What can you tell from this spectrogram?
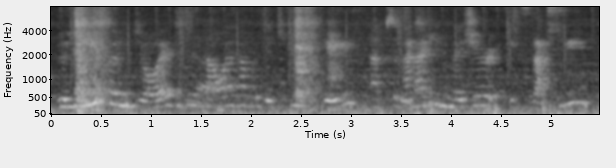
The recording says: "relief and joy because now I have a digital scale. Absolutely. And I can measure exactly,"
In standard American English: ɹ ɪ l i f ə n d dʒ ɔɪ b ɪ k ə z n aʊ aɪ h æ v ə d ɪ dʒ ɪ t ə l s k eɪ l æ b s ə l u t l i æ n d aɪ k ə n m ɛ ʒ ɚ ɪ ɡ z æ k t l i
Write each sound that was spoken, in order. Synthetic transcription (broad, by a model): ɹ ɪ l i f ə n dʒ ɔɪ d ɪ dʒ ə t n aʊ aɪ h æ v ə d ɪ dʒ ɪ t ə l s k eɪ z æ s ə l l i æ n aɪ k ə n m ɛ ʒ ɚ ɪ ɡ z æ k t l i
